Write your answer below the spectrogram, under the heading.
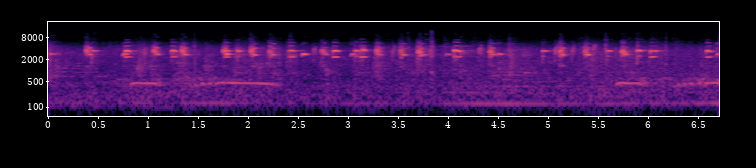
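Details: Continuous high chirping from white-headed munias used as a lure call, short squeaky notes in quick succession, with low hollow coos in the background at the start and end.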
